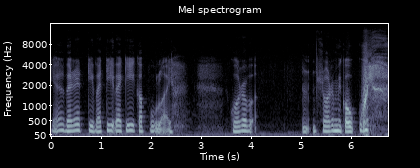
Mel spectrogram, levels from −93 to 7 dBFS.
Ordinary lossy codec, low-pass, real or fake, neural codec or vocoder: none; 14.4 kHz; real; none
